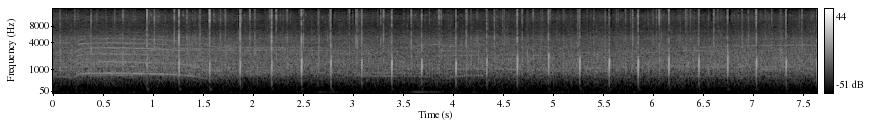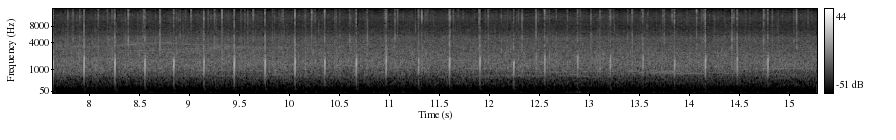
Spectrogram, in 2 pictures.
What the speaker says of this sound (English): please join me one last time for a round of applause for our military's newest officers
